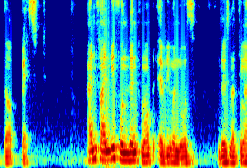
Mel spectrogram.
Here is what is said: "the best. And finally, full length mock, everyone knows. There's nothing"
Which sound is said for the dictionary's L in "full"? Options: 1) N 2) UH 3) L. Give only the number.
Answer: 1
